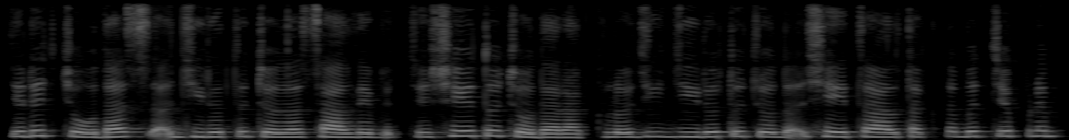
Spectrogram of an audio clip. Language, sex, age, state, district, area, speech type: Punjabi, female, 18-30, Punjab, Shaheed Bhagat Singh Nagar, rural, spontaneous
